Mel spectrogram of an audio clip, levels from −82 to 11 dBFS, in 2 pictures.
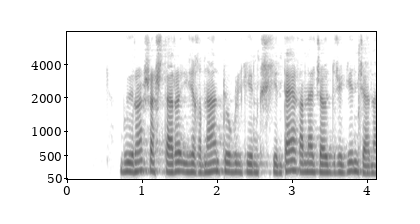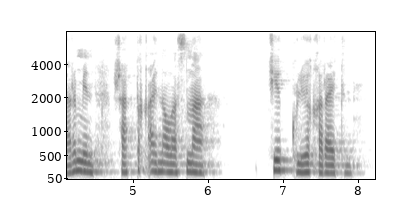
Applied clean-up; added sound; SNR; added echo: none; none; none; none.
